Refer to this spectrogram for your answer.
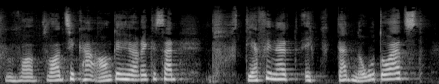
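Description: A woman's voice: mid-range voice, big pitch swings, normal speed, darkish tone. Flustered male driver, stammering, Austrian dialect, read by a woman.

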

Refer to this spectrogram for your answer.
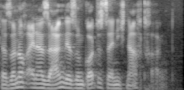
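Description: A man's voice: medium pitch, steady tone, fast talker, creaky, sharp tone. A man voicing a brash, irritable male fallen angel who rants in a flippant, indignant way. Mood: ranting. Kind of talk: audiobook character voice.

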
